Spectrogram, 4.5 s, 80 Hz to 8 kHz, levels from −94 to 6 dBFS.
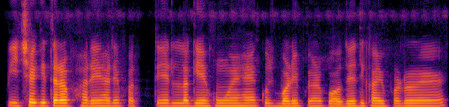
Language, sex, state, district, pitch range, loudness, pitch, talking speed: Hindi, female, Uttar Pradesh, Lalitpur, 195-205 Hz, -19 LUFS, 200 Hz, 225 wpm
